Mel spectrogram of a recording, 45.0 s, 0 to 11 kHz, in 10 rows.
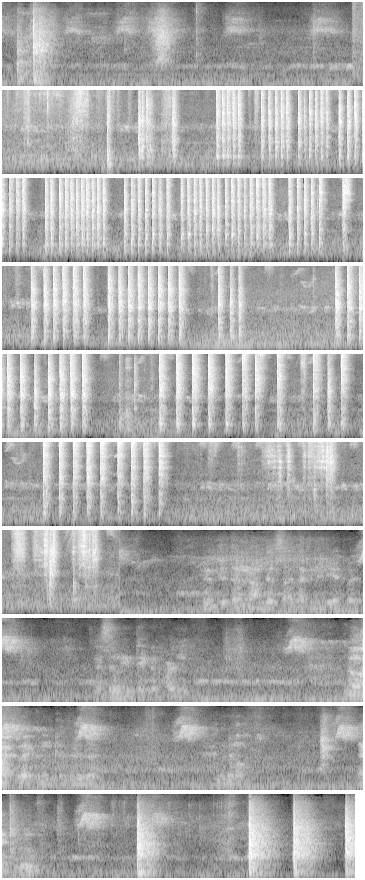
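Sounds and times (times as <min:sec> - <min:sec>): power tool hammering: 0:04.4 - 0:24.7.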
